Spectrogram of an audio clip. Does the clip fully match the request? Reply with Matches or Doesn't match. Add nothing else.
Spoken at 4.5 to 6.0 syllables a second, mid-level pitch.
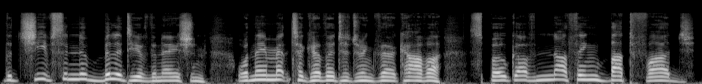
Matches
